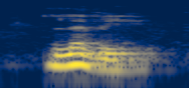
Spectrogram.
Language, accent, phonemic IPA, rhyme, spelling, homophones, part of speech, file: English, Southern England, /ˈlɛ.vi/, -ɛvi, levy, levee, verb / noun, LL-Q1860 (eng)-levy.wav
- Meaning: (verb) 1. To impose (a tax or fine) to collect monies due, or to confiscate property 2. To raise or collect by assessment; to exact by authority 3. To draft someone into military service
